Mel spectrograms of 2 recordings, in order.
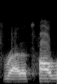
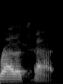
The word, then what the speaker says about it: Rattata: I was like 6 though, and I couldn't pronounce Rattata right, so I called it Rattatat.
